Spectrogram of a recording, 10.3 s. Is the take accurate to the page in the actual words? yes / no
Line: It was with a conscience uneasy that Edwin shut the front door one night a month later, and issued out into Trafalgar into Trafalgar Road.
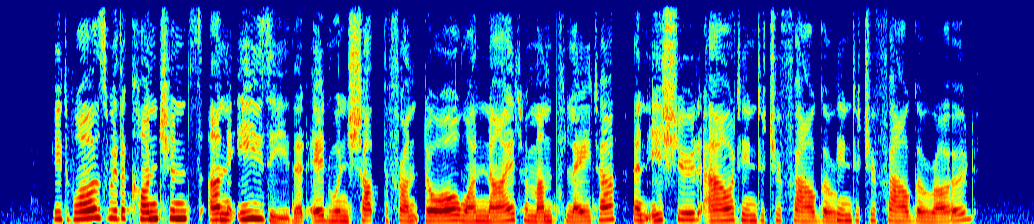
yes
